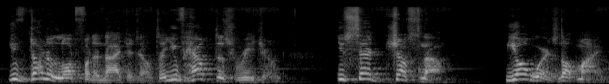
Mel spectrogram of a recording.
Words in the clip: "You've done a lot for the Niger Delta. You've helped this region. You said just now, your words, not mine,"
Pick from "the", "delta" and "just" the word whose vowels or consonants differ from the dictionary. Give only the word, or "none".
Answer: none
